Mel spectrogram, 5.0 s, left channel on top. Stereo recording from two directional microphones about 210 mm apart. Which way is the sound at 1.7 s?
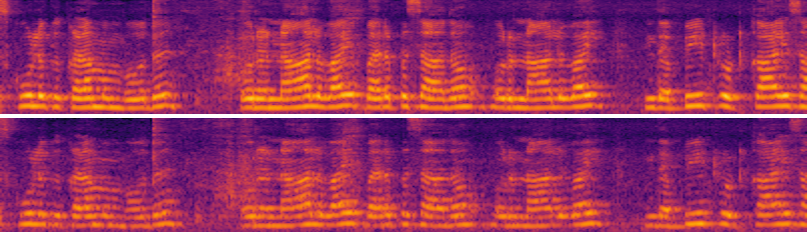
50° left (ahead or behind).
